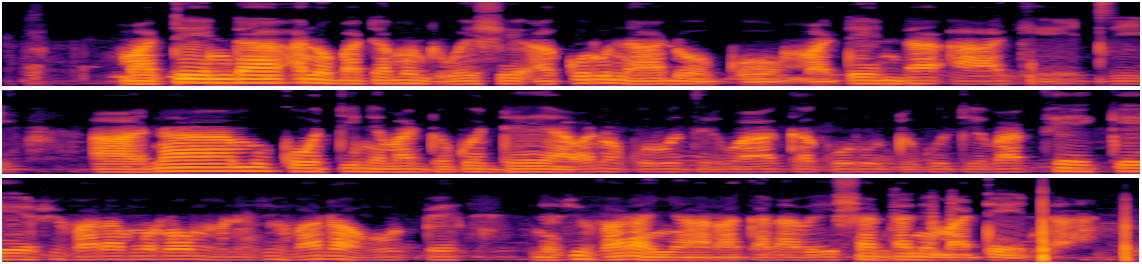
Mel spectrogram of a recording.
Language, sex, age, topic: Ndau, male, 18-24, health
